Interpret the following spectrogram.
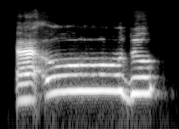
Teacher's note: अऊज़ु, वाव पेश मद्दा आया, देखिए पेश के बाद मद्दा खींचेंगे दो आवाज। अऊज़ु, जाल नरमी के साथ, और एक सिंगल, तो सिंगल आवाज आनी चाहिए जल्दी से।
